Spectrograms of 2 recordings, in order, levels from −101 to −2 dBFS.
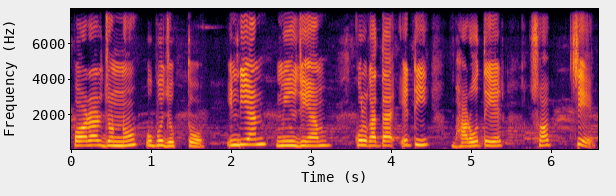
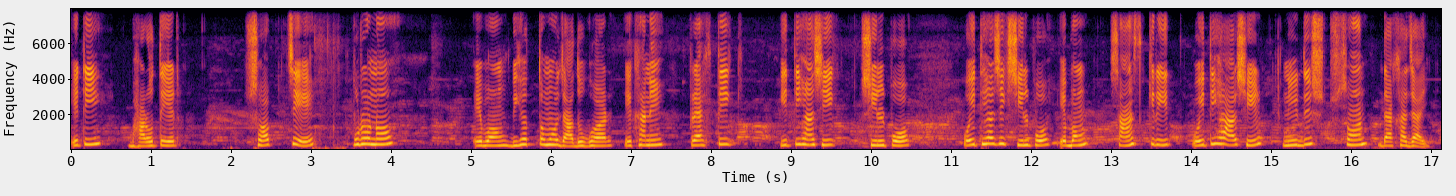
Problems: constant background noise, continuous background conversations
